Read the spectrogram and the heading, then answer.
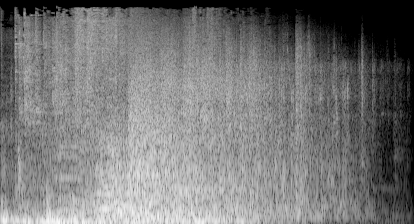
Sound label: can, factory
